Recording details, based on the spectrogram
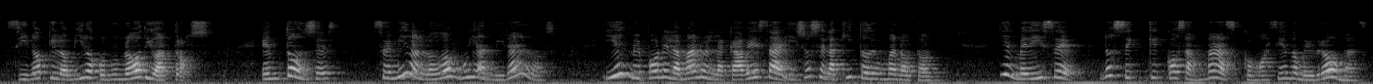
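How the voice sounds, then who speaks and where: A woman's voice: a little high, darkish tone, a little hiss or hum. A woman reading a novel aloud in the first person, telling the story with anguished emotion. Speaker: audiobook reader. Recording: roomy, slightly dull recording.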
